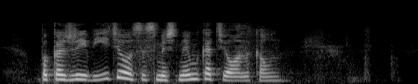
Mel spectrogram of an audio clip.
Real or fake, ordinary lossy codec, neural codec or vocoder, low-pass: fake; MP3, 32 kbps; codec, 16 kHz, 0.5 kbps, X-Codec, HuBERT features, trained on LibriSpeech; 7.2 kHz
